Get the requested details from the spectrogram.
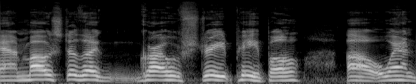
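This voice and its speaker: A woman with an American accent speaks at a medium pitch in a monotone, flat intonation. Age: 80s+. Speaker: retired school principal. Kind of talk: interview reminiscence. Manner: halting.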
